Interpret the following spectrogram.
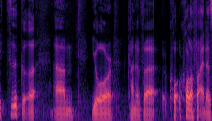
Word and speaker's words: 资格: He just pronounced that a little bit wrong. 资格. I don't know why he pronounced it like that, but 资格 should be 资格.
